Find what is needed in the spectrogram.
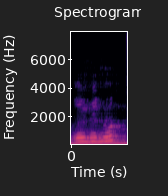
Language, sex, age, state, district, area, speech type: Assamese, female, 18-30, Assam, Sivasagar, rural, spontaneous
